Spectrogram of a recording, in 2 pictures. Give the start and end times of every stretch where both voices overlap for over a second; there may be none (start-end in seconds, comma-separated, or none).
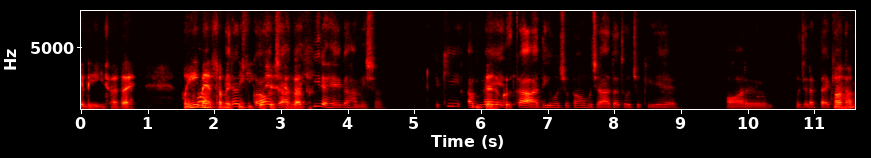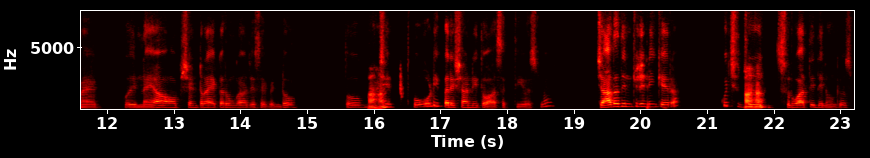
1.8-3.6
